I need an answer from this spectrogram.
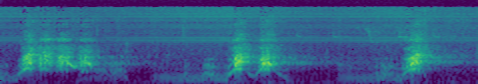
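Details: Irish terriers Emka and Zorka, with barking in three short bursts across about five seconds: a quick run of yelping barks, then a doubled pair, then a single loud bark, with low whining sounds between bursts.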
